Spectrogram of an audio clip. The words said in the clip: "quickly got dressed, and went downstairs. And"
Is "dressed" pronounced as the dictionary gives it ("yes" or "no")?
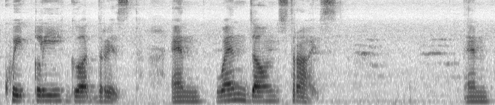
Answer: yes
